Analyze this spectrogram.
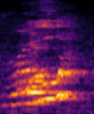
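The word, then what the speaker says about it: roux: Rue? Yeah. I'm like, yo, what is he Oh. saying? As an X at the end.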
